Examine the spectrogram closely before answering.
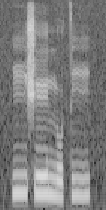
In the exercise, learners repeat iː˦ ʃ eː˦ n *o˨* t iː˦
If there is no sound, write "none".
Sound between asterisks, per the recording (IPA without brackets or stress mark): o˨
